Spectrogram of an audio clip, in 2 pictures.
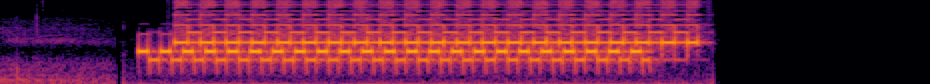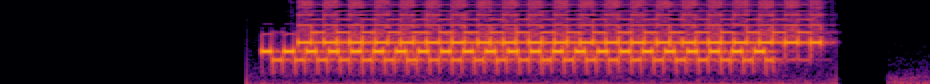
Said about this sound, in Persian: صدای زنگ تلفن بلند شد.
